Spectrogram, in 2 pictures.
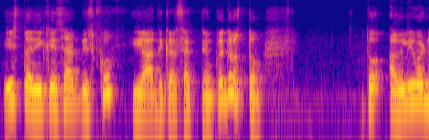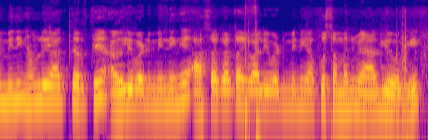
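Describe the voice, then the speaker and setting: A man's voice: fairly high pitch, brisk, dark tone. A man teaching exam vocabulary in a casual lesson, repeating key words and checking in with "okay?", joking about his own drawings. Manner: self-deprecating while drawing on screen. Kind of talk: casual Hindi-English exam lesson with mnemonics.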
